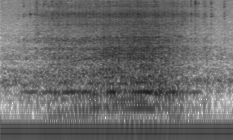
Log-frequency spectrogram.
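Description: A sewing machine runs a single steady burst stitching a women's suit, the motor whirring close up and swelling slightly midway before easing off, with no voices.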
